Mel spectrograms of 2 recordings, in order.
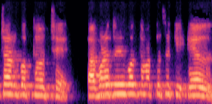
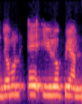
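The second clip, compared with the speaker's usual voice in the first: ordinary talk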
